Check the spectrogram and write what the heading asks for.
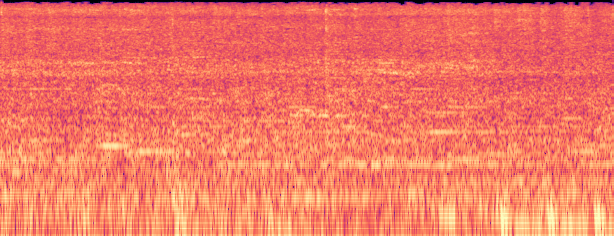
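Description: Background music playing over a steady low rumble of machinery and room noise, with no sudden events.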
